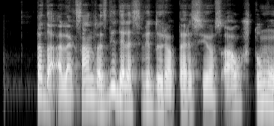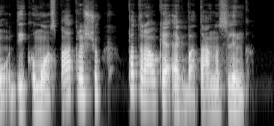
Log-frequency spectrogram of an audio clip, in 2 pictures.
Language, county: Lithuanian, Kaunas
